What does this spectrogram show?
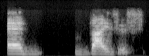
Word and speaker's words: advises: Advises. O D é mudo, tá?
